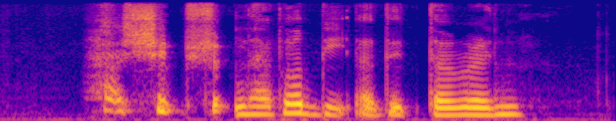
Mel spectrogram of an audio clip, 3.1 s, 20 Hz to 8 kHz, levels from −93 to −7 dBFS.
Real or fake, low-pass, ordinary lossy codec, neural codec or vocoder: fake; 7.2 kHz; none; codec, 16 kHz in and 24 kHz out, 1.1 kbps, FireRedTTS-2 codec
